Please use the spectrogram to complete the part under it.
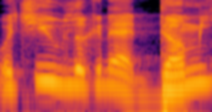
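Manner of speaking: put-on heavy, loud, high Baltimore street accent, taunting. Imitating how people from Baltimore talk: imitating a Baltimore accent. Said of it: "you meet somebody from Baltimore and they say some shit like".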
